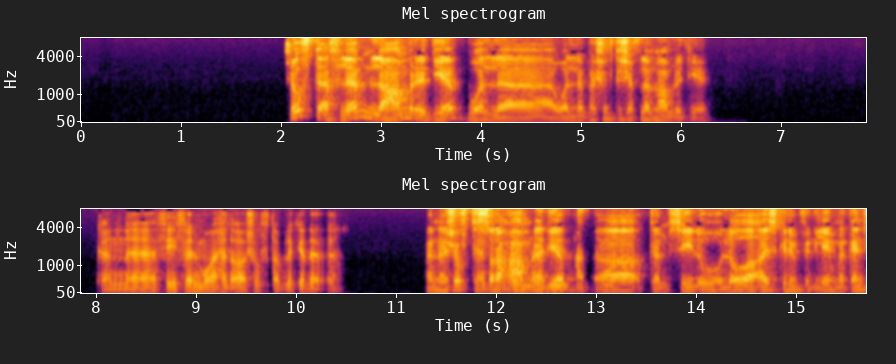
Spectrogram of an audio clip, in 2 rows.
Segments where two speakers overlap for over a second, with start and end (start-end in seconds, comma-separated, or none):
11.8-13.2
